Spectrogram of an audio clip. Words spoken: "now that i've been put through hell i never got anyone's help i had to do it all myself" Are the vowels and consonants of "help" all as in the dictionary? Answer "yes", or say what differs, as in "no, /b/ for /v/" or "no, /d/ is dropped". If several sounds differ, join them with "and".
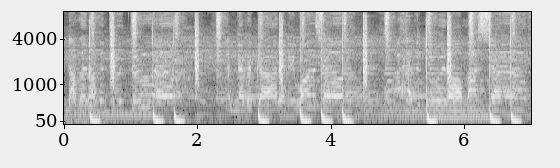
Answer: no, /f/ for /p/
